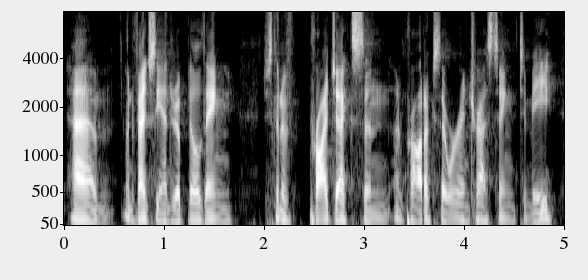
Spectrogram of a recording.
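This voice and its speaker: Young irish guy on a panel, really low and flat, bit bright in tone, lots of ums. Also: fast talker. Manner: many "um"s, relaxed conversational. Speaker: company founder on a panel. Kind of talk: panel discussion.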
